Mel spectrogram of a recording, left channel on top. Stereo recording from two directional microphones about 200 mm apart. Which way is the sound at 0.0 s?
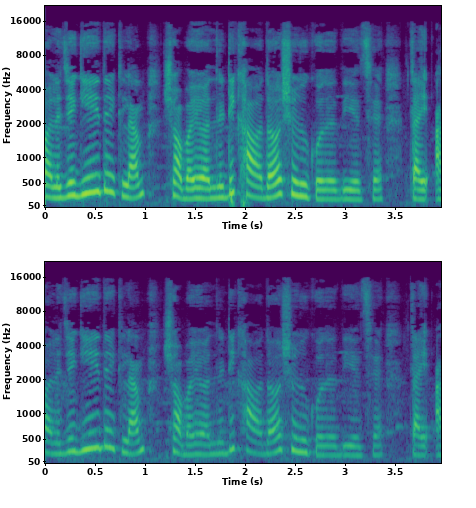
35° left (ahead or behind).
